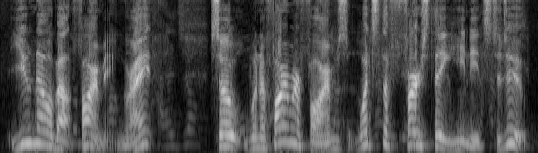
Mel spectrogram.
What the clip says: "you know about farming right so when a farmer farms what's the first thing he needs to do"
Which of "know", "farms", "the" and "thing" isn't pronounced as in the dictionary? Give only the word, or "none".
none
